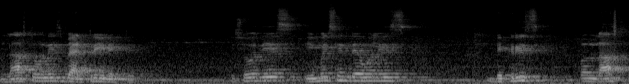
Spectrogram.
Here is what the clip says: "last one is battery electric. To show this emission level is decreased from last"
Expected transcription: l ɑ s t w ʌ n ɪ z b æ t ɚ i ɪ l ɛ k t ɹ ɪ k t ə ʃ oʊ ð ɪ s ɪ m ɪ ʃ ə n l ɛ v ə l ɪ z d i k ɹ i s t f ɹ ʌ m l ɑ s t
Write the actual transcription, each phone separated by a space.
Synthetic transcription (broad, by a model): l ɑ s t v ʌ n ɪ z b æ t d i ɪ l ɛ k t ɪ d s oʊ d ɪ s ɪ m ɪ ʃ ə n l ɛ v ə l ɪ z d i k ɹ i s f ɹ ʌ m l ɑ s t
